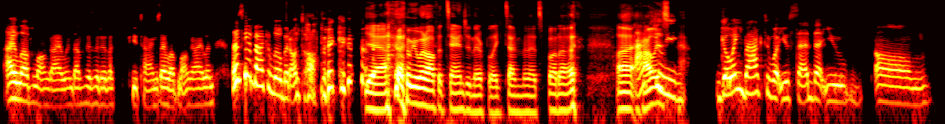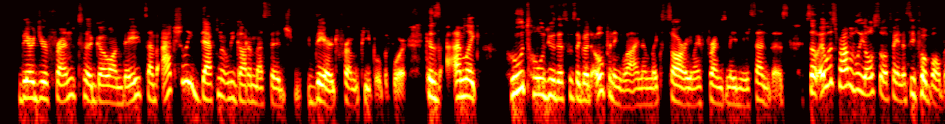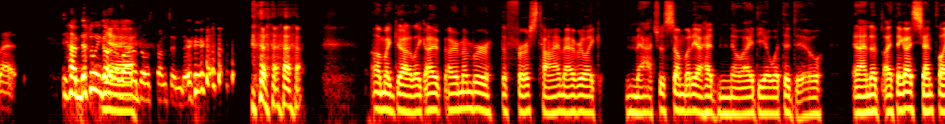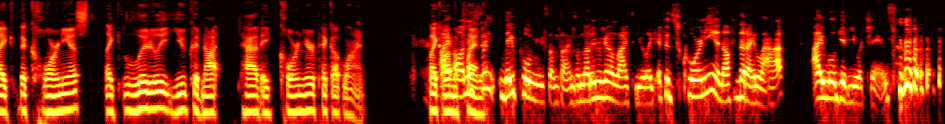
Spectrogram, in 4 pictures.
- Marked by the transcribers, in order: laughing while speaking: "topic"; laugh; chuckle; chuckle; laughing while speaking: "football"; laughing while speaking: "Tinder"; laugh; other background noise; laugh
- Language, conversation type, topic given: English, unstructured, How do you navigate modern dating and technology to build meaningful connections?
- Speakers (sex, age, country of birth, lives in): female, 18-19, Egypt, United States; male, 18-19, United States, United States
